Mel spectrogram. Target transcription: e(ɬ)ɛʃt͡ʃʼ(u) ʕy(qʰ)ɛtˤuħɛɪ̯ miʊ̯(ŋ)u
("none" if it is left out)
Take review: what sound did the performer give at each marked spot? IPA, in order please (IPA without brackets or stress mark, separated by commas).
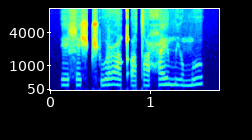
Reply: ɬ, u, qʼ, m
